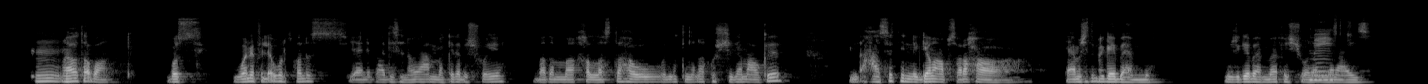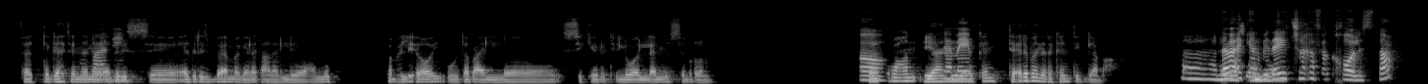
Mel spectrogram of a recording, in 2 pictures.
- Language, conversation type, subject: Arabic, podcast, إزاي تختار بين شغفك وبين مرتب أعلى؟
- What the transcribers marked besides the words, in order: tapping; in English: "الAI"; in English: "الsecurity"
